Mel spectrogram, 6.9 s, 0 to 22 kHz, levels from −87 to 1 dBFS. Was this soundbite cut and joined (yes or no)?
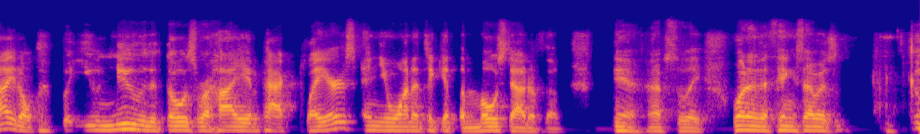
yes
